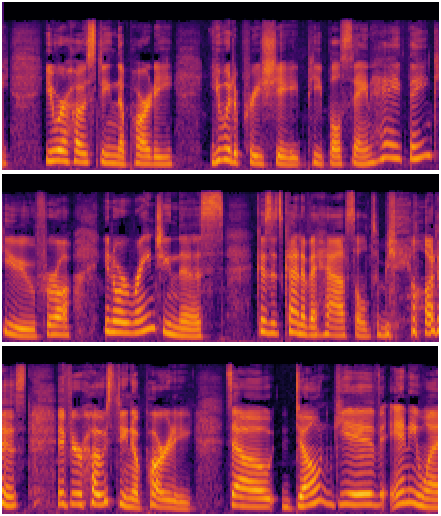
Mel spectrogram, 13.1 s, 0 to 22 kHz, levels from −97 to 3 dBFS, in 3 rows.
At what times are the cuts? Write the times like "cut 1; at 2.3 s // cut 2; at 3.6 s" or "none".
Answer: none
